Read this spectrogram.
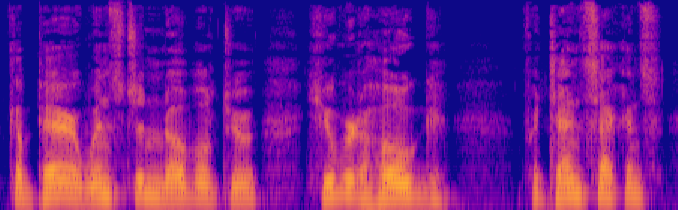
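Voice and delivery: ordinary delivery

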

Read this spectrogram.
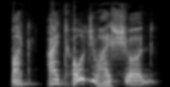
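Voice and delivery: high, tearful whine; tearful pleading. Acted. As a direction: plead through tears. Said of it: "She wiped tears from her eyes".

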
